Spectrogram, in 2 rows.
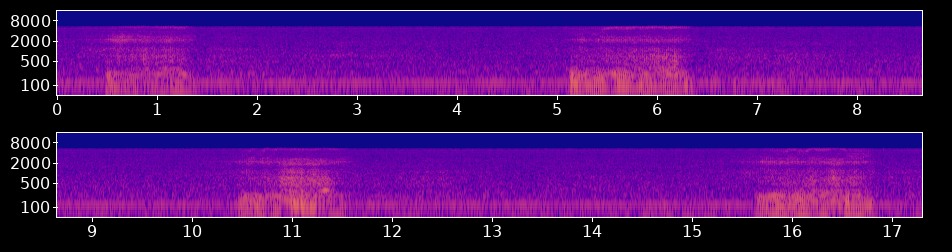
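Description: Rough, rattling snores about every five seconds, roughly 12 breaths a minute, over a steady low hum; ordinary snoring in sleep.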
